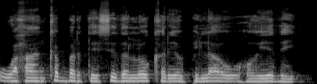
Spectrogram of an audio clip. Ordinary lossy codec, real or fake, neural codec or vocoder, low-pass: none; fake; vocoder, 44.1 kHz, 128 mel bands, Pupu-Vocoder; none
